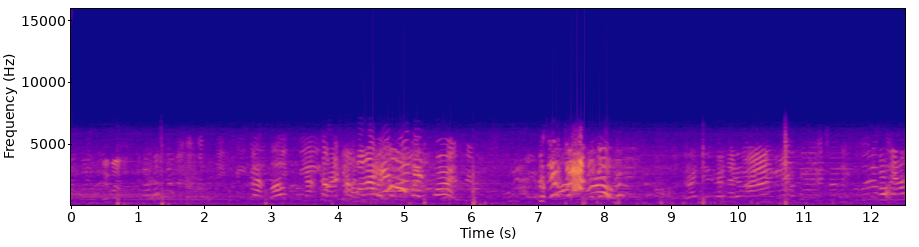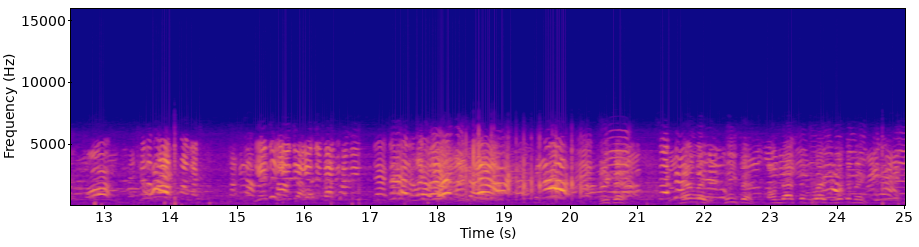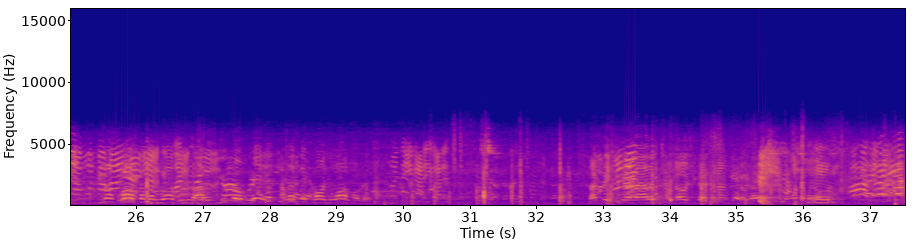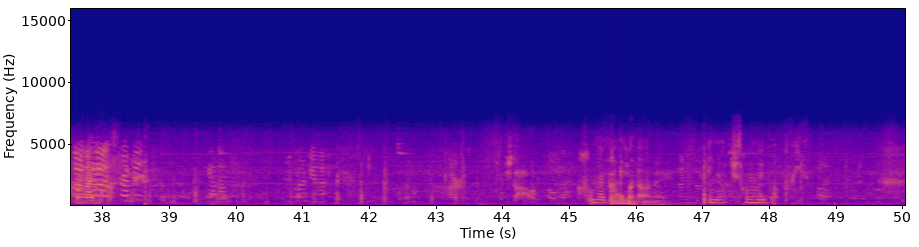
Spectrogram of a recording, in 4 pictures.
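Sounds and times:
voices shouting and calling: 0.0 - 41.5
children shouting: 7.1 - 8.3, 17.2 - 22.3.

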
